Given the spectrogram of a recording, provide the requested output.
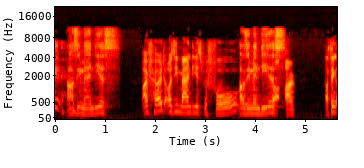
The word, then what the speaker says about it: Ozymandias: Manhattan puppets and most likely Ozymandias somebody somebody initially thought it could be Black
